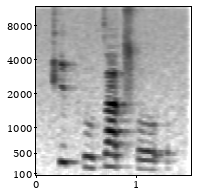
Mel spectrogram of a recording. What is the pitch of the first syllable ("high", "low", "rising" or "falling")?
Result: high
